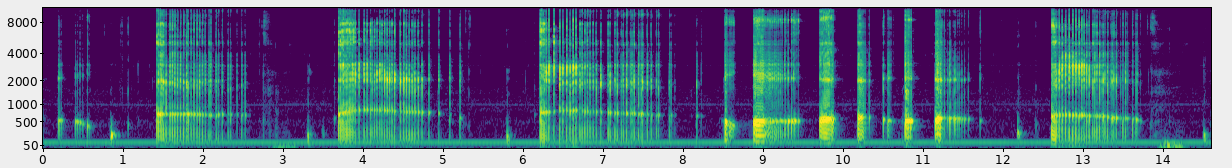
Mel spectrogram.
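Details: Deliberate, on-command burping close to a microphone: long, loud, rumbling burps alternating with short choppy belches, repeated and forceful.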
